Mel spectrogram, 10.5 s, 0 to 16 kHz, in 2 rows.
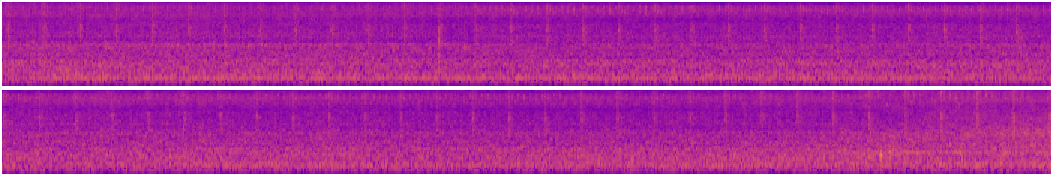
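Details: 2003 Nissan Murano V6 engine ticking that just started: quick light ticking several times a second over steady idle; new CVT fluid, recent power steering and brake fluid, Castrol synthetic oil still good, new air and cabin filters; source unknown.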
